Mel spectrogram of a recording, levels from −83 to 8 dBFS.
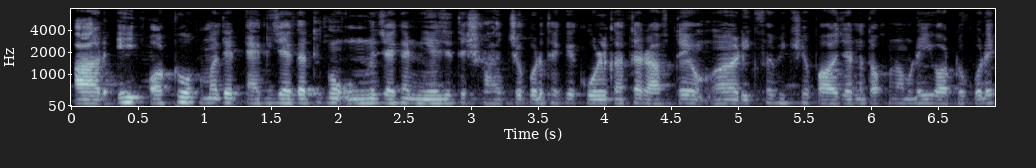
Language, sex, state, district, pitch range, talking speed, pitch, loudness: Bengali, male, West Bengal, Kolkata, 115-130 Hz, 250 wpm, 125 Hz, -23 LUFS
